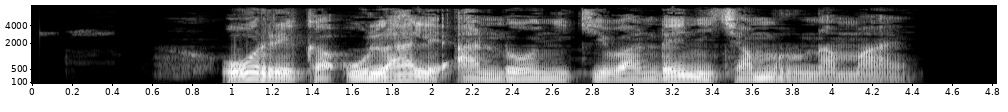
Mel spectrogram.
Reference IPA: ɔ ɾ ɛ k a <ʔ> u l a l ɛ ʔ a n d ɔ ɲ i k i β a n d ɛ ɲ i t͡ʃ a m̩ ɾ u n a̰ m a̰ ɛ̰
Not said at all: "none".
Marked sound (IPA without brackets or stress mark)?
ʔ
